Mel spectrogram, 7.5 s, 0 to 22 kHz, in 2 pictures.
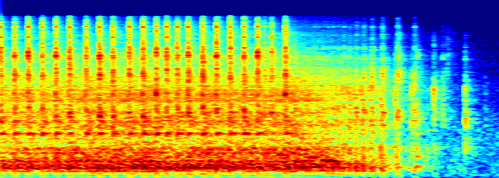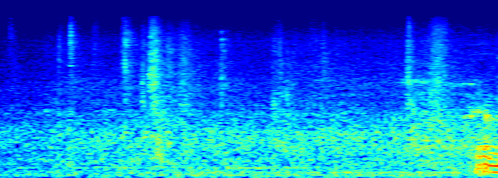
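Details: Echo PB-580T leaf blower, older fuel, cold start, reported to bog on throttle, vacuum leak suspected: two-stroke putters evenly a few seconds then sags; idle too low, needs carburetor adjustment.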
